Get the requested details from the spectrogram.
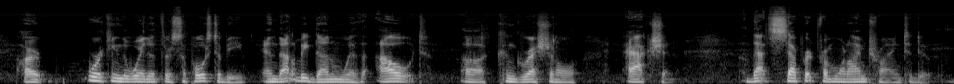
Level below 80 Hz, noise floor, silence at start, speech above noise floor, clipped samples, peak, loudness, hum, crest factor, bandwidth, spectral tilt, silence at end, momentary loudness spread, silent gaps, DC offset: -58 dBFS; -51 dBFS; 0.15 s; 28 dB; under 0.1%; -6 dBFS; -24 LUFS; none; 18 dB; 16 kHz; -5.5 dB/octave; 0 s; 14 LU; none; under 0.1%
